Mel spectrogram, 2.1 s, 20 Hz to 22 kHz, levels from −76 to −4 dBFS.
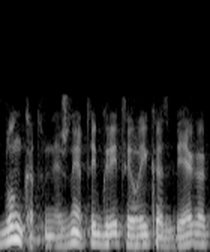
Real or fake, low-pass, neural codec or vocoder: fake; 5.4 kHz; vocoder, 22.05 kHz, 80 mel bands, WaveNeXt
